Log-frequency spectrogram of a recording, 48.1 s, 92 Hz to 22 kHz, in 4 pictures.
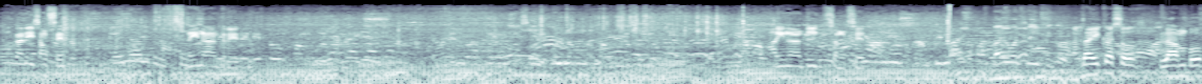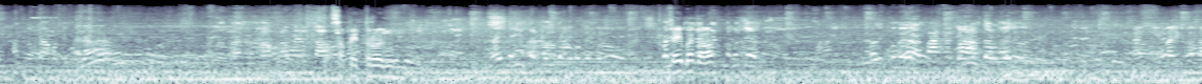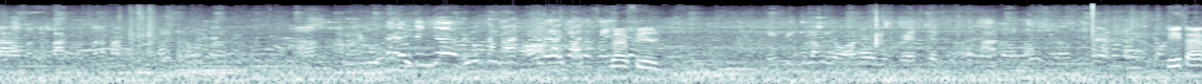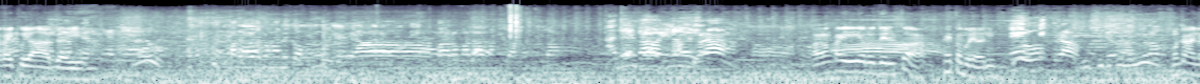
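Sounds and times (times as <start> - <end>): low rumble of street noise: 0.0 - 48.0
people talking: 0.0 - 48.0
steady low drone: 0.0 - 48.0.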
